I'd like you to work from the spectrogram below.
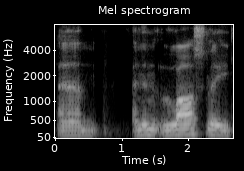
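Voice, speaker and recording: A man's voice: medium pitch, little pitch movement, very slow, fairly bright tone. A man hosting and presenting a webinar in a casual, informal manner.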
